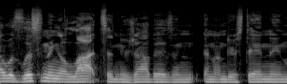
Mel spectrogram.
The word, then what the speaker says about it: Nujabes: It'd be on like Nujabes radio or something on that, and He had a radio, and that's how you pronounce Nujabes.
